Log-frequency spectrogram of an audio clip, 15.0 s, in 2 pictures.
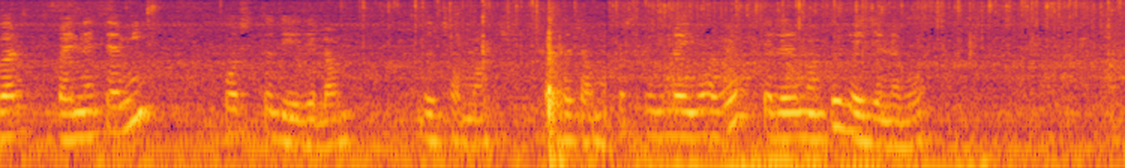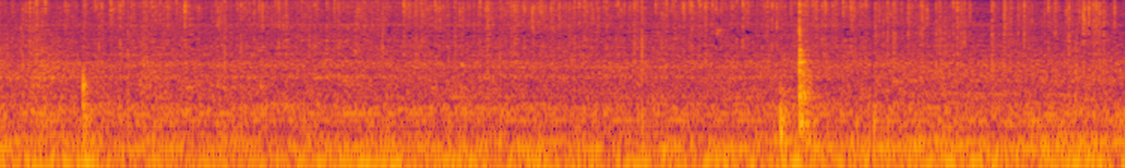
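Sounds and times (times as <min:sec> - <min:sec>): steady low hum: 0:00.0 - 0:15.0
seeds sizzling in hot oil: 0:00.8 - 0:15.0
spatula stirring: 0:02.4 - 0:15.0.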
